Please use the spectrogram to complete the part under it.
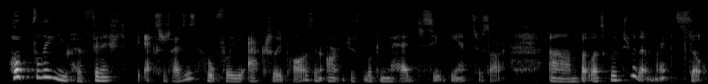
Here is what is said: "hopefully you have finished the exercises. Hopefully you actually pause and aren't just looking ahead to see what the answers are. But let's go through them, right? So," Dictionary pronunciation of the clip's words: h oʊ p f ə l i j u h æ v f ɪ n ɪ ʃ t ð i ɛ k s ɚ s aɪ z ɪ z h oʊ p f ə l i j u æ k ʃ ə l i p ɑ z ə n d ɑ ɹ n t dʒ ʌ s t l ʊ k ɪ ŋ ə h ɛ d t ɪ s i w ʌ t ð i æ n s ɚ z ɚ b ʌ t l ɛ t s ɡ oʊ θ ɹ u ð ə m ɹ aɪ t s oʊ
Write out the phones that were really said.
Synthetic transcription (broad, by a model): h oʊ p f l i j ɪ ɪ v f ɪ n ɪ ʃ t ð i ɛ k s ɚ s aɪ z ɪ z h oʊ p f l i j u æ k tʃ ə l i p ɑ z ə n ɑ ɹ n dʒ ʌ s t l ʊ k ɪ ŋ ə h ɛ d t ɪ s i w ʌ t ð i æ n s ɚ z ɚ b ʌ t l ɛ t s ɡ oʊ θ ɹ u ð ə m ɹ aɪ t s oʊ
